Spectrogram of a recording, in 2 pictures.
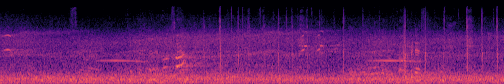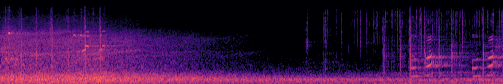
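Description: Footsteps patter on a stone floor.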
